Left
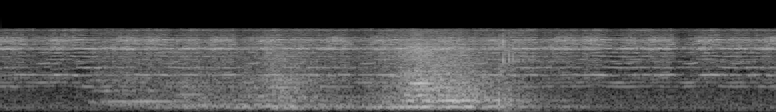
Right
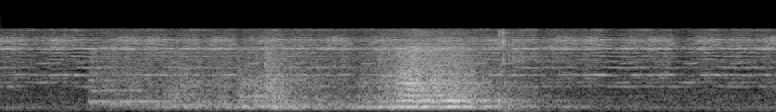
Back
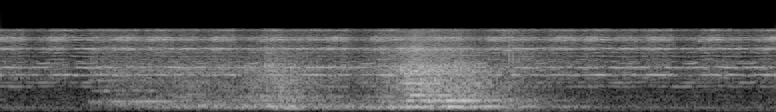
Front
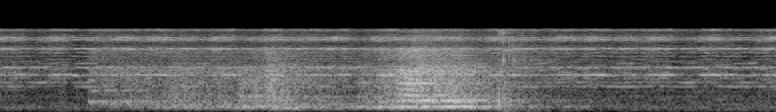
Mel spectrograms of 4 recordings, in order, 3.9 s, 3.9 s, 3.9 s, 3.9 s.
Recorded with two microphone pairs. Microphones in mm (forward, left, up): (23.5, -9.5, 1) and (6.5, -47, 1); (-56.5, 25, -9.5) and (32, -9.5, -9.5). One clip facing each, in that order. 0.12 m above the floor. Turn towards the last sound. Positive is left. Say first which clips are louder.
# even, front 3 dB
turn(degrees=-10)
